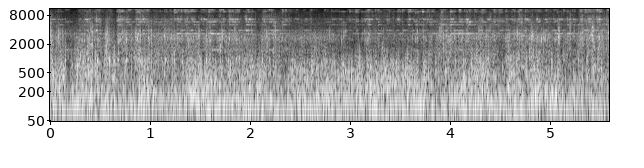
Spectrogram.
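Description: Wind rushes loudly over a microphone outdoors.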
